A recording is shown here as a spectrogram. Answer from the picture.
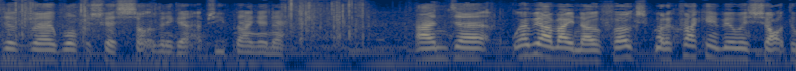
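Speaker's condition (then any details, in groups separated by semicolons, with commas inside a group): No condition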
